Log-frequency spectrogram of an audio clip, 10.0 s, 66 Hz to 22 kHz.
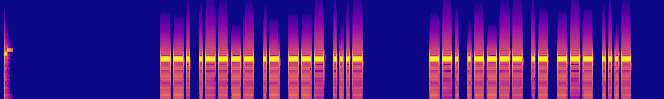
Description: Morse code, heard as a keyed tone, about 25 wpm, 700 Hz. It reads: G1AOV G1AOV
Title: DXCC-100 Call Signs - 5 Characters - Repeated 3x - 25wpm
